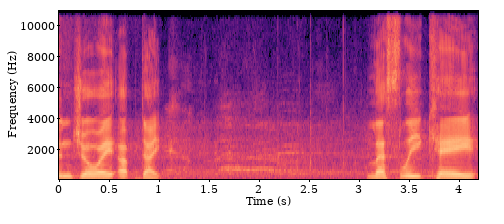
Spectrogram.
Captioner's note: audience cheers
